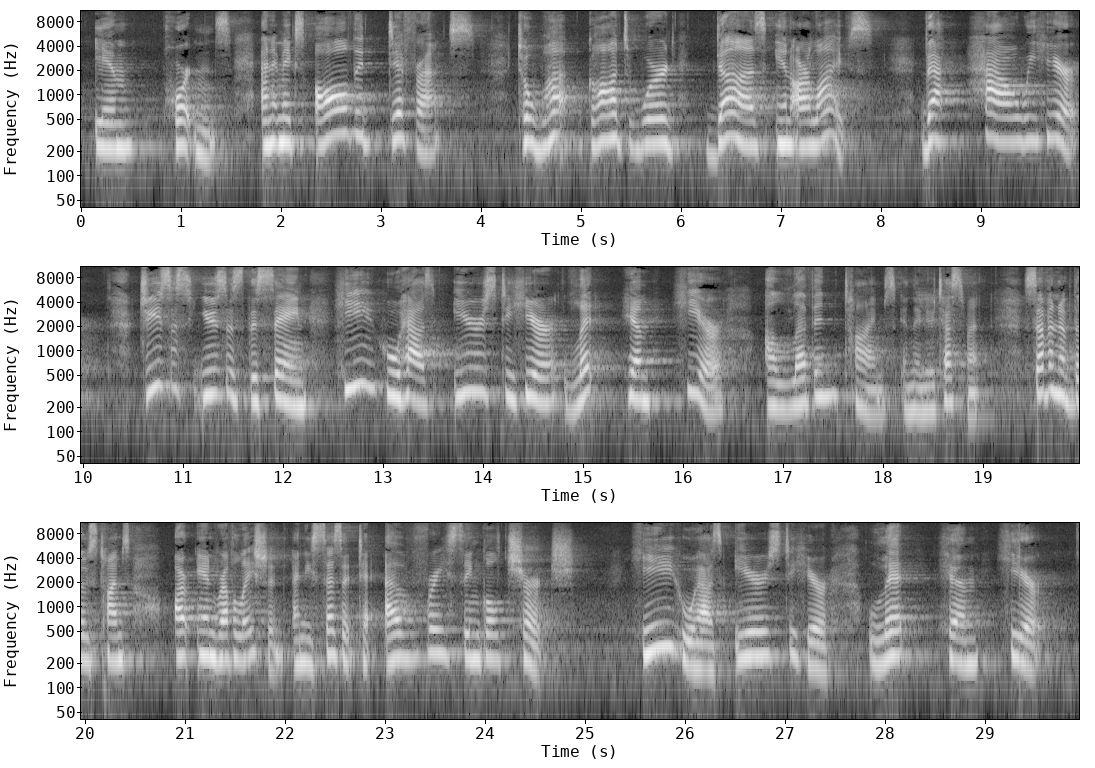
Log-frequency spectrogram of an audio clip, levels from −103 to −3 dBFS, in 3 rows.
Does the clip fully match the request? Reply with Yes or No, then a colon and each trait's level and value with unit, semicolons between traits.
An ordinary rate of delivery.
No: slow, 125 wpm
